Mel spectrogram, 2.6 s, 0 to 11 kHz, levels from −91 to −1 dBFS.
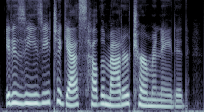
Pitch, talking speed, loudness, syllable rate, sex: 225 Hz, 210 wpm, -18 LUFS, 6.2 syllables/s, female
